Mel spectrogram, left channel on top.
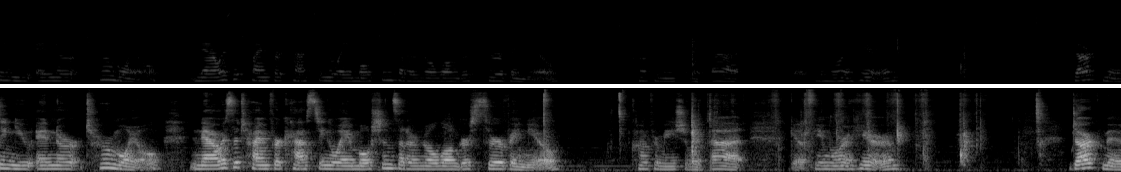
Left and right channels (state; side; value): quieter; left; 34.6 dB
